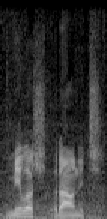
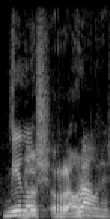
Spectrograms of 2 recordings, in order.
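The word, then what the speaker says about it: Miloš Raonić: Look into the camera and let us know how you pronounce your name. We've heard about 8,000 different ways to say it. Milos Raonic. Okay, Milos Raonic.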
